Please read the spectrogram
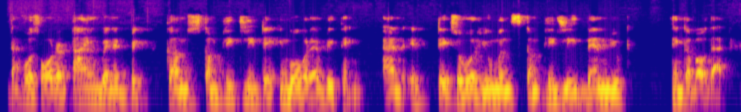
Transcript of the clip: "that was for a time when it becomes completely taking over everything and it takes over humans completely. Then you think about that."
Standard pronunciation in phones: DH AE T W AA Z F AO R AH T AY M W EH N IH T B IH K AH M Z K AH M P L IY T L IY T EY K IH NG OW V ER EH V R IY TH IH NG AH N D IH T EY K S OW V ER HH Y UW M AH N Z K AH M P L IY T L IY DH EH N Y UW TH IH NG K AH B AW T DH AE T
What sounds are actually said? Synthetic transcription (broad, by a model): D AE T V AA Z F AO R AH T AY M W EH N IH T B IH K AH M Z K AH M P L IY T L IY T EY K IH NG OW V ER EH V R IY T IH NG AH N D IH T EY K S OW V ER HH Y UW M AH N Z K AH M P L IY T L IY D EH N Y UW T IH NG K AH B AW T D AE T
